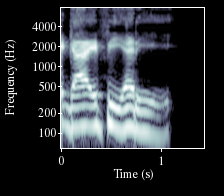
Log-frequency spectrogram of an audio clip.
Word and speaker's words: Guy Fieri: Do you like eating food cooked by Guy Fieri? – Wow.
